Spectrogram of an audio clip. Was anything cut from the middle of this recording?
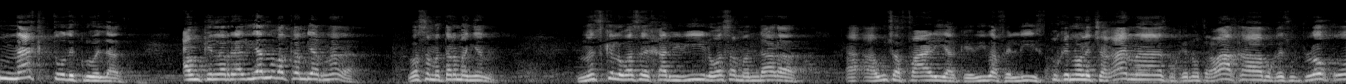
yes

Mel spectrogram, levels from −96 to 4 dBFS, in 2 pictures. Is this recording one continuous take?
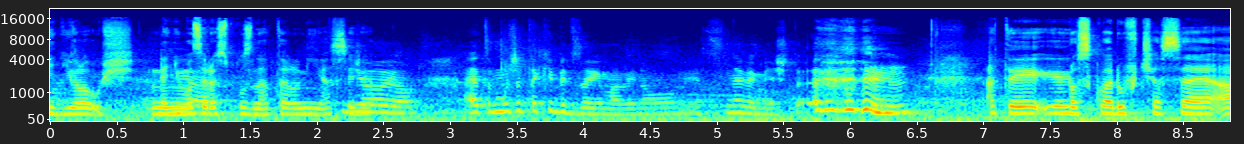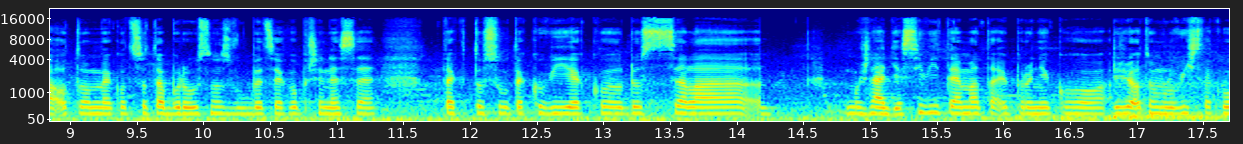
no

